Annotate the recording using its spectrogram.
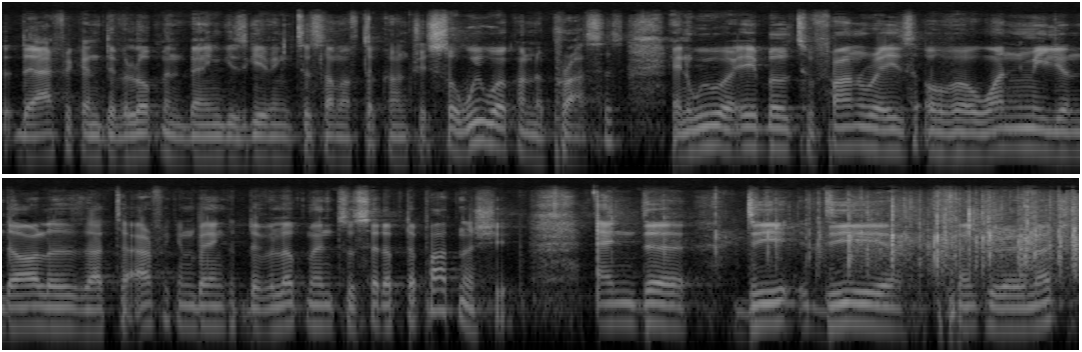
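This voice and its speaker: A man talks at a fairly quick pace, his fairly low pitch showing ordinary variation. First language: French. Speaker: youth entrepreneur, former basketball player. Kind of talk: panel talk. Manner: halting.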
